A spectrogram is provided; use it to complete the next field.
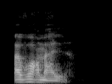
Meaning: to have a pain, to have an ache
- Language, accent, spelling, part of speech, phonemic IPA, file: French, France, avoir mal, verb, /a.vwaʁ mal/, LL-Q150 (fra)-avoir mal.wav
